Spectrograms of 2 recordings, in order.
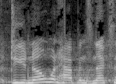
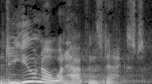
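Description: First: Said in the usual way. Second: "you" stressed to turn the question on the listeners. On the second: Real, not acted. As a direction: lean on "you", then let the pitch fall. Turns the question on the congregation.

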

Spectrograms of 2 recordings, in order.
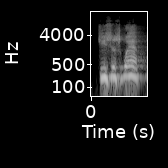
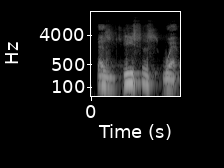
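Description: First: Higher, firmer "Jesus wept"; emphatic verse reading. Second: Very soft, low and grave; hushed verse reading. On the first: Preacher repeats "Jesus wept" to the congregation, lifted and emphatic. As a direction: lift "Jesus wept" out clearly at full voice. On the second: Preacher reads the shortest verse to the congregation, hushed. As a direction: let it drop to a hush. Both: Real, not acted.

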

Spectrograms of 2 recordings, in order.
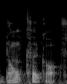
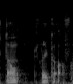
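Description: First: Said in the usual way. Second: "Don't click off" repeated lower and much softer; a quieter pleading echo of "Don't click off". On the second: Shown as a demonstration.

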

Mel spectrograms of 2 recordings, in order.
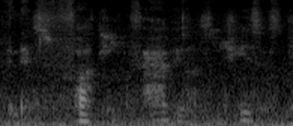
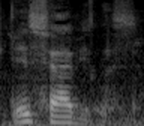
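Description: First: Barely audible whisper, much softer, stress on fabulous; almost silent, reverent whisper that stresses fabulous; awed whisper. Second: Hushed, marvelling whisper; awed whisper. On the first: Gamer gushing over the headdress, near-silent whisper. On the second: Gamer marvelling at a character's headdress, awed whisper. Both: Real, not acted.

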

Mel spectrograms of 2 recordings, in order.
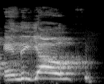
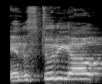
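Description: First: "yo" tossed off high and loud, clipped slang; slangy. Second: High, hyped-up "studio"; excited. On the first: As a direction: clip "studio" down to a cool "yo". Slangy clipped repeat of studio. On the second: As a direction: sing out "studio" high and loud. Teasing echo of studio line. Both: Pretend.

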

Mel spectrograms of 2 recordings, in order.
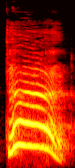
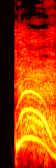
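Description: First: High, loud holler up the stairs; calling out. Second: Even higher, louder holler; louder call. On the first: From the couch, hollering up to her napping dad. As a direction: call him from another floor. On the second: No answer from dad, hollering up at him again louder. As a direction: call again, pushing harder since he didn't answer. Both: Retold or imitated.

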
